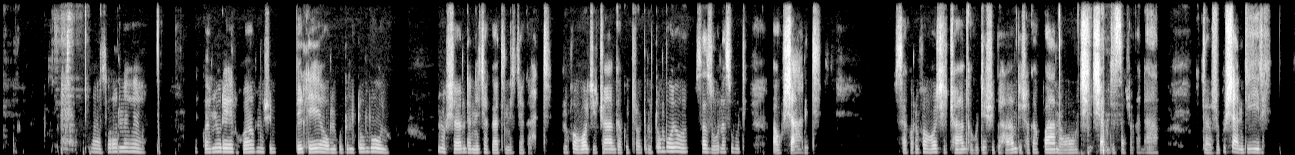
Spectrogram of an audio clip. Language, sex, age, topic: Ndau, female, 36-49, health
